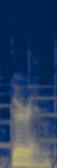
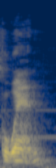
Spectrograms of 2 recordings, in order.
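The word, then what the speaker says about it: Gouin: And I think Chase Gurin. They said it's pronounced Gwyn. Chase Gwyn, okay.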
